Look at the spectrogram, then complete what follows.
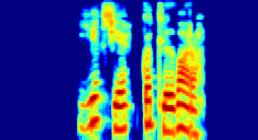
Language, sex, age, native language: Icelandic, female, 30-39, Icelandic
